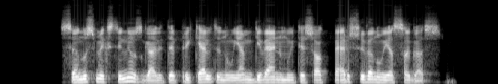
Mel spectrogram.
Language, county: Lithuanian, Šiauliai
